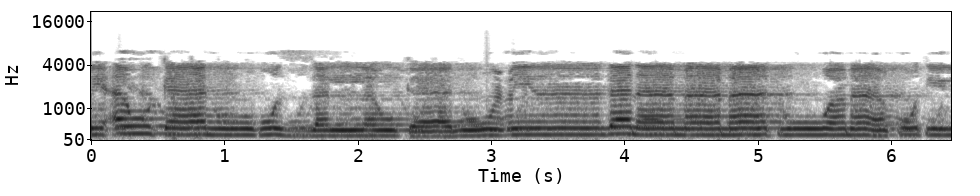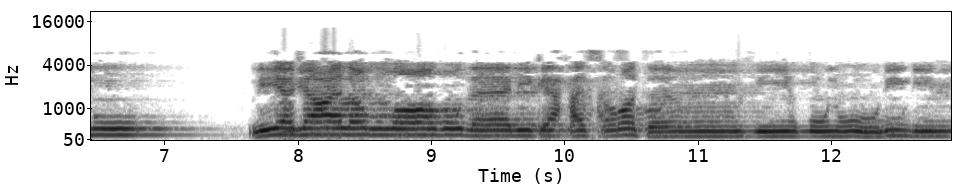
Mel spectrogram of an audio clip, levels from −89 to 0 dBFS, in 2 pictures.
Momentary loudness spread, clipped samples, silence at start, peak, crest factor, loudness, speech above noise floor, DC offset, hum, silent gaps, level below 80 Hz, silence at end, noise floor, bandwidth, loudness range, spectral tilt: 7 LU; under 0.1%; 0 s; 0 dBFS; 16 dB; -16 LUFS; 34 dB; under 0.1%; none; none; -56 dBFS; 0 s; -50 dBFS; 6.6 kHz; 3 LU; -6.5 dB/octave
